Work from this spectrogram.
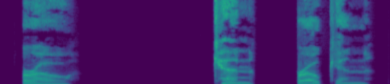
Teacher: Emphasize bro and soften ken.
